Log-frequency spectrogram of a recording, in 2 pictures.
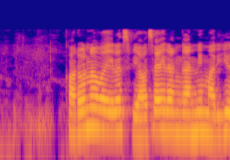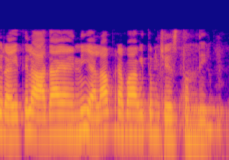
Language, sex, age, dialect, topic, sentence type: Telugu, female, 18-24, Utterandhra, agriculture, question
